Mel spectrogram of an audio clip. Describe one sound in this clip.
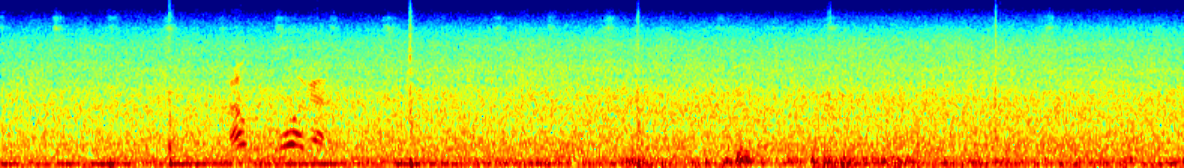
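Waves wash steadily onto the shore.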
